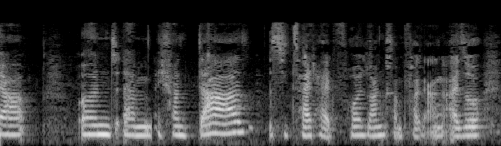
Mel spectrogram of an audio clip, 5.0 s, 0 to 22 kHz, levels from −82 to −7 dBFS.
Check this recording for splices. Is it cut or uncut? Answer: cut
